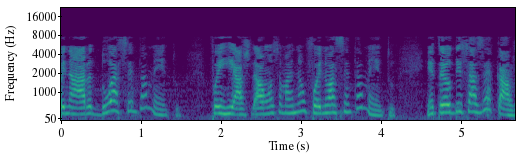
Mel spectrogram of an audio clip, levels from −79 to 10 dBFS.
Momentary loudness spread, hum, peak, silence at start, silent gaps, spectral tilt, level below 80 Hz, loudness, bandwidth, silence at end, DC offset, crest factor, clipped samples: 13 LU; none; -6 dBFS; 0 s; none; -4.5 dB/octave; -54 dBFS; -25 LUFS; 8 kHz; 0 s; under 0.1%; 18 dB; under 0.1%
